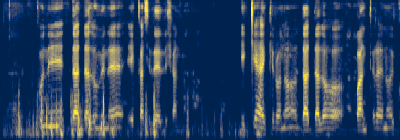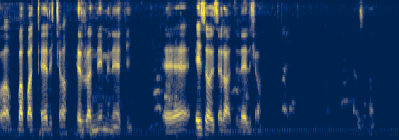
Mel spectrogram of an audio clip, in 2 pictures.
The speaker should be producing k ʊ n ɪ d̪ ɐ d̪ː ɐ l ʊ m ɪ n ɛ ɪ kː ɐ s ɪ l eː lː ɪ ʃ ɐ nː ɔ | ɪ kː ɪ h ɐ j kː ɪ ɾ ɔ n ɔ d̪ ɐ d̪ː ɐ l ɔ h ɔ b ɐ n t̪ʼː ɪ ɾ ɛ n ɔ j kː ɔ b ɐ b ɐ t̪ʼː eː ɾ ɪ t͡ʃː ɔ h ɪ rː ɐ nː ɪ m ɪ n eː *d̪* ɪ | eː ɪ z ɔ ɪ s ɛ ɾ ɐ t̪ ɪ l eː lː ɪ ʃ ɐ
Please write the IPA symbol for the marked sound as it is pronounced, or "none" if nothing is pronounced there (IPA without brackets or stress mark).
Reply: t̪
